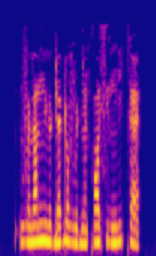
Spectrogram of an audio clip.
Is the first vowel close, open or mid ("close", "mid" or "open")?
close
